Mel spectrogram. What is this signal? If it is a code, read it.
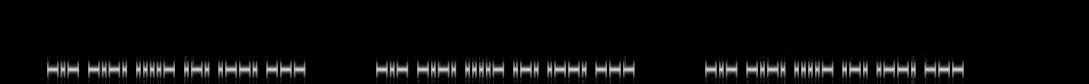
Morse code, heard as a keyed tone, about 34 wpm, 700 Hz. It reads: KC4RPO KC4RPO KC4RPO
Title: USA Call Signs - 6 Characters - Repeated 3x - 35wpm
